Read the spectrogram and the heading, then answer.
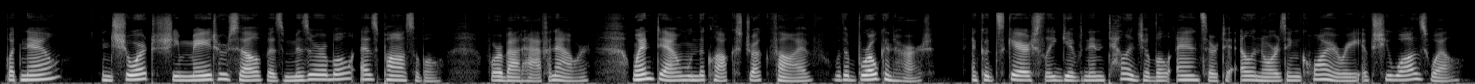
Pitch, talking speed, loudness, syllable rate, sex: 195 Hz, 165 wpm, -19 LUFS, 4.7 syllables/s, female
